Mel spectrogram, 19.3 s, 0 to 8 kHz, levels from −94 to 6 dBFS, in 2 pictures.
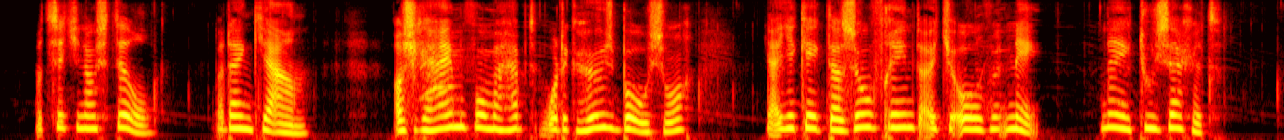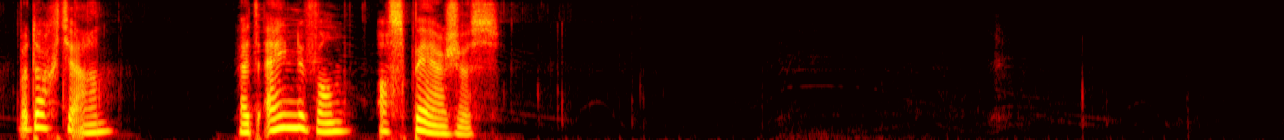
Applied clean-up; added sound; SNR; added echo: neural mask model DeepFilterNet 3.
